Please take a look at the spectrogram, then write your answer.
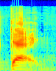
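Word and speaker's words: gangue: last week's show and the Word was gang it is spelled g a n g u e and it's probably not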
